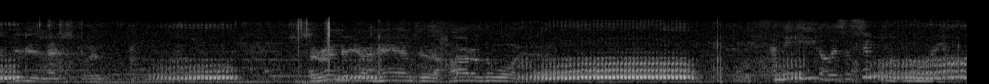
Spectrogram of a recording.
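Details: Aged house cat, petted and excited, producing its sneeze-like purr in strong pulsing bursts around the middle, while a man talks and exclaims over it throughout.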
